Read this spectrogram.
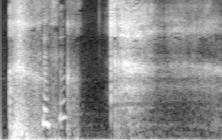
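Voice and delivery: breathy high giggle; embarrassed whispery giggle. Real, not acted. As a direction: giggle shyly into the mic. Giggle before the performance.

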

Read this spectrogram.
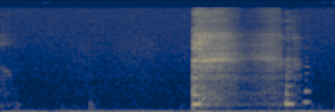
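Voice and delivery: breathy high giggle; teasing giggle. Acted. Teasing roleplay laugh. (轻笑)

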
